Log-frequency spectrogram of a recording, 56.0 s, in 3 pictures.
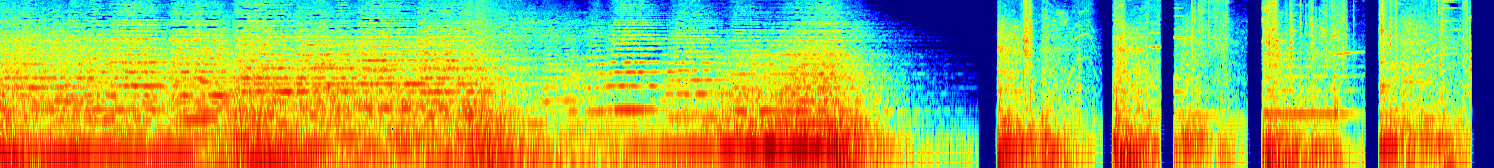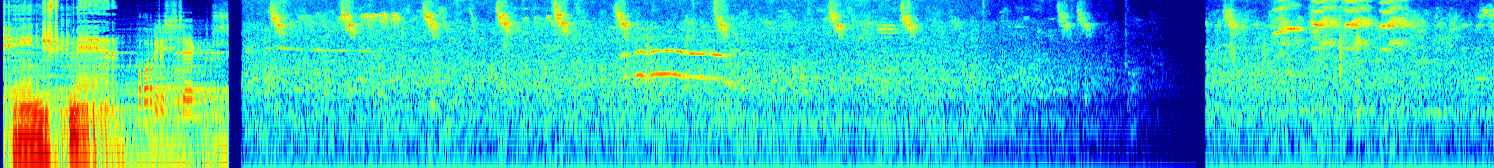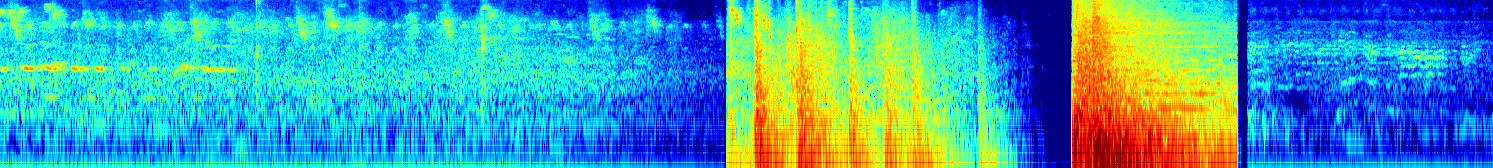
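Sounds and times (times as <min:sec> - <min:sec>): birds chirping: 0:20.4 - 0:33.2, 0:33.8 - 0:50.5.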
